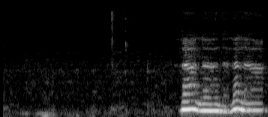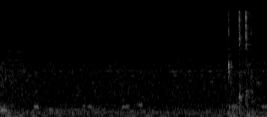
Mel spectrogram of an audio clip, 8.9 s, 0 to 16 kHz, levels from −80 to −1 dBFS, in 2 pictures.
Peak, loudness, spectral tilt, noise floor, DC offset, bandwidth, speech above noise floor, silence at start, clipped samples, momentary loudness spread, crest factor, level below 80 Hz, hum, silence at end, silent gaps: -6 dBFS; -18 LUFS; -8 dB/octave; -66 dBFS; under 0.1%; 11 kHz; 49 dB; 0.7 s; under 0.1%; 12 LU; 18 dB; -56 dBFS; none; 4.45 s; none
